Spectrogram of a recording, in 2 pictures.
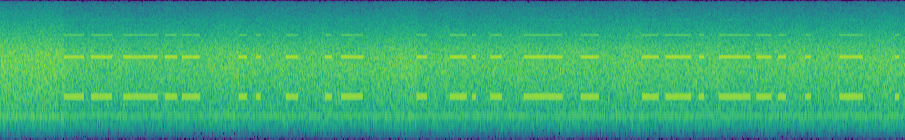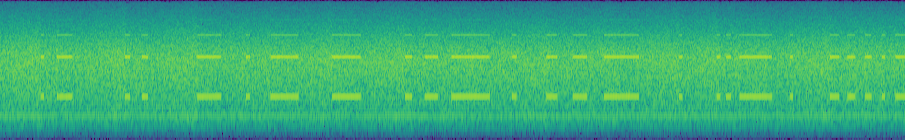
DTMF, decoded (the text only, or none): none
